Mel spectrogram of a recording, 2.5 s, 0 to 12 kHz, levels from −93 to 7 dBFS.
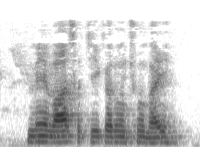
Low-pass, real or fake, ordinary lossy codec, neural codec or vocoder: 7.2 kHz; real; MP3, 32 kbps; none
